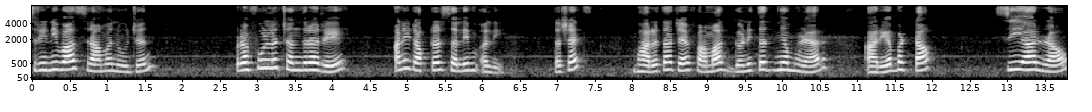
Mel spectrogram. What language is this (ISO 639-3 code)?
kok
